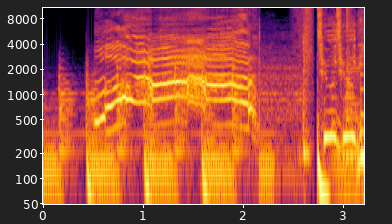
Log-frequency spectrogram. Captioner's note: robotic torture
